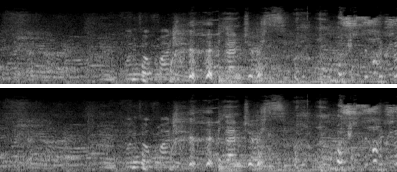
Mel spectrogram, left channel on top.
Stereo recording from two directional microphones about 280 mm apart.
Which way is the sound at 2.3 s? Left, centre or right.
Right.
